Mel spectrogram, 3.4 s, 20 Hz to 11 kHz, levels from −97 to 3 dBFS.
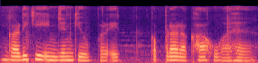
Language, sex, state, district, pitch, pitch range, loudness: Hindi, female, Arunachal Pradesh, Lower Dibang Valley, 180 Hz, 170-190 Hz, -15 LUFS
